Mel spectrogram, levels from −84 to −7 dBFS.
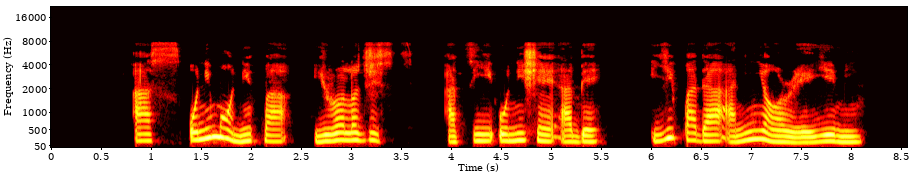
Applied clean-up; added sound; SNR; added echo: none; none; none; none.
